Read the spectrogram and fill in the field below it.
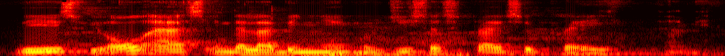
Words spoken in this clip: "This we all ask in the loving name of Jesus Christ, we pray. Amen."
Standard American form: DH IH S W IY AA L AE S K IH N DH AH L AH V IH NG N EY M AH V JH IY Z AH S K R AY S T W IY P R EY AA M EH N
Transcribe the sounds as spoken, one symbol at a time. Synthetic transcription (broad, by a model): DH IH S W IY AA L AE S IH N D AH L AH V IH NG N EY M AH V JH IY S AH S K R AY S T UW P R EY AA M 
